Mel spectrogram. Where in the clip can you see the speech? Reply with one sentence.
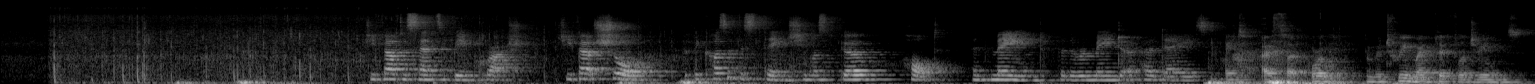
You can hear the speech from 3.6 to 15.2 s.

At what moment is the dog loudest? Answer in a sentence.
The loudest moment of the dog is at 13 seconds.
